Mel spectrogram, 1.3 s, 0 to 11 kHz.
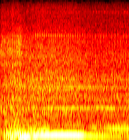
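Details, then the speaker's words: BMW X5 starting after idler pulley and serpentine belt replacement settles into a steady low hum; the earlier constant whine is gone, a normal healthy start. "Oh my God, no whining. No more whining."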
